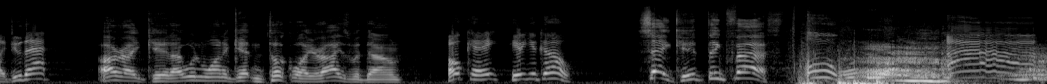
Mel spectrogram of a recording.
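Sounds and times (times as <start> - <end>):
speech: 0.0 - 5.8, 6.4 - 10.4
lion roaring at a zoo: 8.4 - 10.4.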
